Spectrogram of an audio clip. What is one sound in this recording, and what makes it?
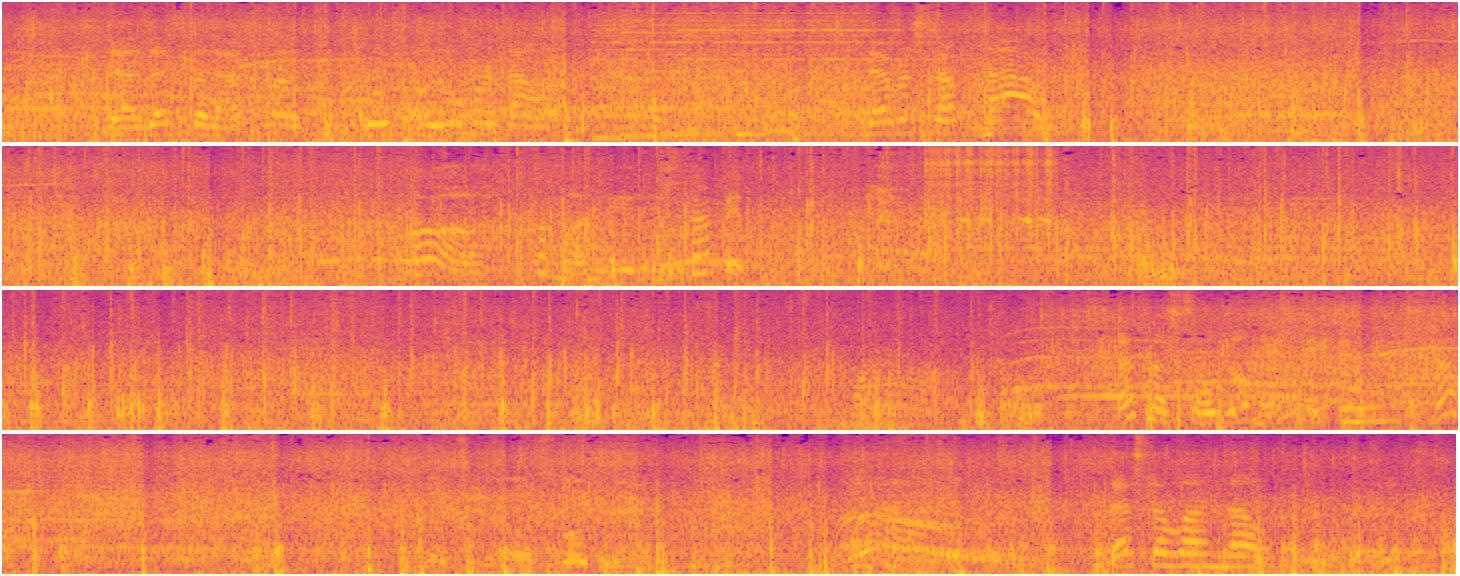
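Fireworks burst and crackle in the distance.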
